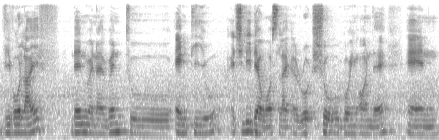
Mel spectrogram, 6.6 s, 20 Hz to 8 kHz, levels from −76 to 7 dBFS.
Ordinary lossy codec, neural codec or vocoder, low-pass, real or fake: none; none; 7.2 kHz; real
